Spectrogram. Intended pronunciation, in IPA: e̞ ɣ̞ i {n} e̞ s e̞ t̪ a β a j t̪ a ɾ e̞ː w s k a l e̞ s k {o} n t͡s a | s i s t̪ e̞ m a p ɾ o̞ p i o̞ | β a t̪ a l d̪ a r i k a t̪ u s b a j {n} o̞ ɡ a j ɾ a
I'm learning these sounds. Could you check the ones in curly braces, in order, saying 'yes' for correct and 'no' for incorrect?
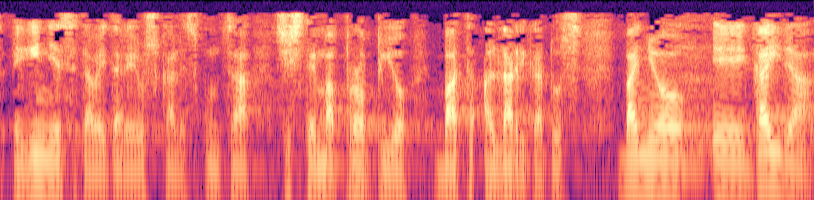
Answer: no, no, no

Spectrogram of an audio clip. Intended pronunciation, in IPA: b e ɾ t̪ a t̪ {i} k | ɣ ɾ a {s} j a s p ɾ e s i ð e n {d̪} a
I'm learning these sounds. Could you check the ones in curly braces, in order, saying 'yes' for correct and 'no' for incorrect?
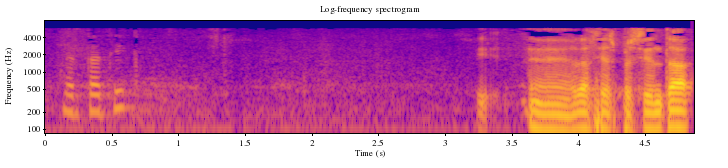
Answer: yes, no, no

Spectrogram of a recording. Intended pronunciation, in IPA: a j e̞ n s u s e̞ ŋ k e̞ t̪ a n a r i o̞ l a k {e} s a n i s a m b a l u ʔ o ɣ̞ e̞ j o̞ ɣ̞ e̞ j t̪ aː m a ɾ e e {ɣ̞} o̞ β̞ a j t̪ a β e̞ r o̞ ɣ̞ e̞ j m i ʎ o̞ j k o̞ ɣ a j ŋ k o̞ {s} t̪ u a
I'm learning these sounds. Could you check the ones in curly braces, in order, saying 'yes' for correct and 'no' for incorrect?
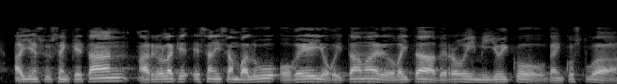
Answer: yes, no, yes

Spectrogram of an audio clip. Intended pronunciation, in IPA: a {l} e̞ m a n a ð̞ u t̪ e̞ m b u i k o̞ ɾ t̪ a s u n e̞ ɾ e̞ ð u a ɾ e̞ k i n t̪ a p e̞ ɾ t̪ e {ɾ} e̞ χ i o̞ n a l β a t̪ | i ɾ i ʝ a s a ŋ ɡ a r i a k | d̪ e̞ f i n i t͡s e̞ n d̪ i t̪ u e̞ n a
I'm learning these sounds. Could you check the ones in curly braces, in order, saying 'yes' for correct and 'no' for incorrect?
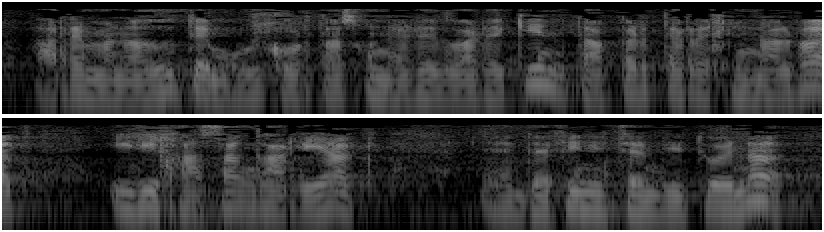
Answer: no, no

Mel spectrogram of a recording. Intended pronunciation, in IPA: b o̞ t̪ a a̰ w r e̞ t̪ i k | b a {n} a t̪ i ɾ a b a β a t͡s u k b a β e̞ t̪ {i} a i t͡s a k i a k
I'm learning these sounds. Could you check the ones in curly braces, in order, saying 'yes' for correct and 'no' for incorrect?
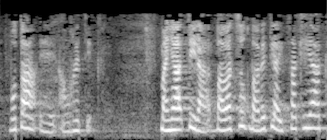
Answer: no, yes

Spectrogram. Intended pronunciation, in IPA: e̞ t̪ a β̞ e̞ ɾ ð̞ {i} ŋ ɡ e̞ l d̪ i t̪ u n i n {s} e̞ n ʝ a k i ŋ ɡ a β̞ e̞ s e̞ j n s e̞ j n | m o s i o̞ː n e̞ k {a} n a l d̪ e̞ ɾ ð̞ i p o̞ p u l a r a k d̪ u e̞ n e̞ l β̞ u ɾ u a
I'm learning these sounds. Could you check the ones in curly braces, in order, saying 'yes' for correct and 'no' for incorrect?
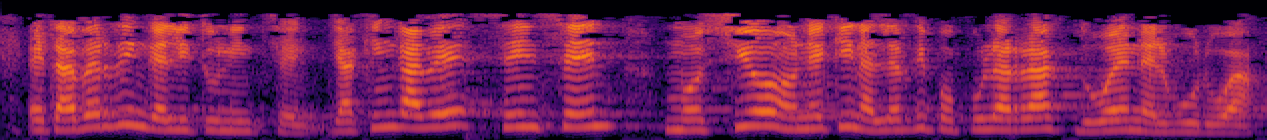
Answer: yes, no, no

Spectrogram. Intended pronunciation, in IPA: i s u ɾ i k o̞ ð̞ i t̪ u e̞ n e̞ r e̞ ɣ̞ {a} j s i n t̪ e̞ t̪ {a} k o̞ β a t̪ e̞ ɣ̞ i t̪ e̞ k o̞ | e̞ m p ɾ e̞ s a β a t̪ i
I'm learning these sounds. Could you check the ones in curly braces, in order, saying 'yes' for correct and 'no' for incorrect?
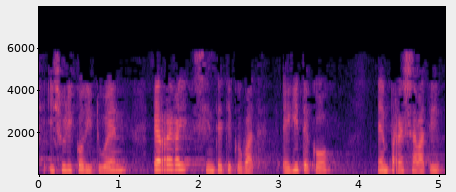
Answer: yes, no

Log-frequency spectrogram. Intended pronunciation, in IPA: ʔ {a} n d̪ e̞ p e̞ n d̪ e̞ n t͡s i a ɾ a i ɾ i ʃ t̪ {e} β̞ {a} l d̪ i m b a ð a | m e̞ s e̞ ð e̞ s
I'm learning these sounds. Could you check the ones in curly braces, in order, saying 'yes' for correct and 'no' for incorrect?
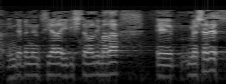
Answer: no, yes, yes

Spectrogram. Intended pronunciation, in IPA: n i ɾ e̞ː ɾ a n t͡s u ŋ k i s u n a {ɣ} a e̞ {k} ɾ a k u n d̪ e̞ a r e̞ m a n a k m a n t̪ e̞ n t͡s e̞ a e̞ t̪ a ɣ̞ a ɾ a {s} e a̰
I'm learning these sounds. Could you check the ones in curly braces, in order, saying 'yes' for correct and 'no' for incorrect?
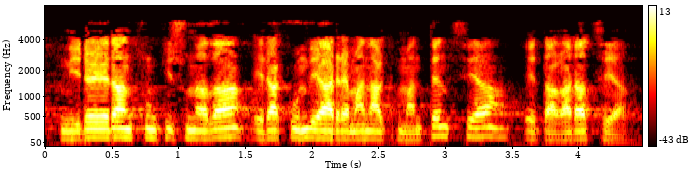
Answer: no, no, no

